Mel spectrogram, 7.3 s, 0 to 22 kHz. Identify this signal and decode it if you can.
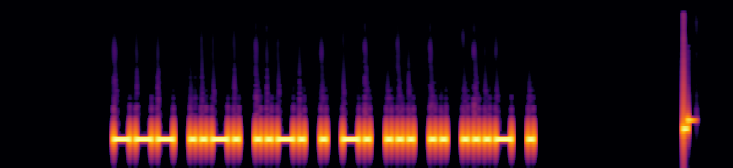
Morse code, heard as a keyed tone, about 22 wpm, 700 Hz. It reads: OFFENSIVE
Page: Morse Code Ninja practice 22wpm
